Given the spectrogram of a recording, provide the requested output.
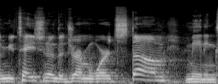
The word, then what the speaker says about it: shtum: Salvage B292 says, "Shtum, adjective pronounced stum.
